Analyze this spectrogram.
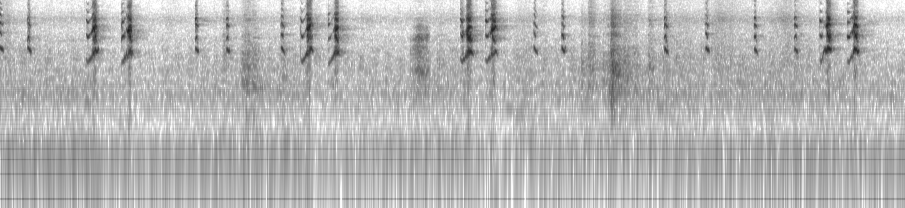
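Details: Long-tailed shrike in full song, used as a lure to provoke other shrikes into answering and getting agitated: sharp, high chirps and clicks in uneven bursts, a few harsher broadband notes between them, over a low steady hum.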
